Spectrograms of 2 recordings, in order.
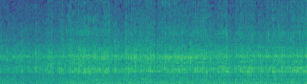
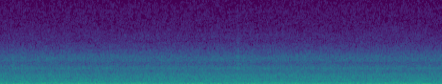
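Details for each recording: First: Home furnace draft inducer motor: steady, loud high-pitched whirring hum, first mistaken for blower motor or capacitor; worn inducer bearings dragging, temporarily cleaned and greased before replacement. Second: Home gas furnace after draft inducer motor replaced, running at heat call before ignition: smooth steady whoosh with even low hum, no scraping, rattle or squeal; much quieter than the old noisy inducer.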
